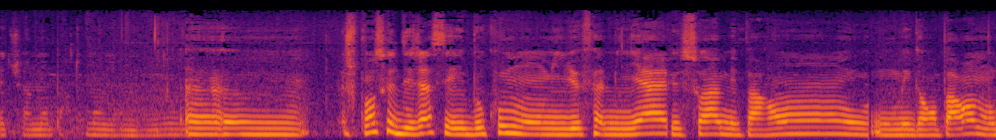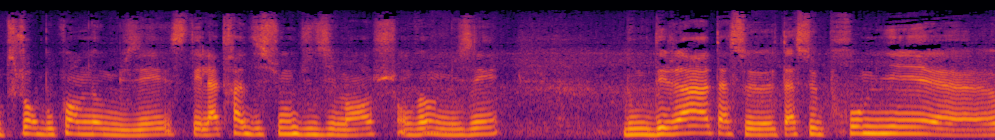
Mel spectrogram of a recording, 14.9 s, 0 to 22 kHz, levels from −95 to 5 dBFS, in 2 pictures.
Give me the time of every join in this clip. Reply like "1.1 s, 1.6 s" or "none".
5.0 s, 6.5 s

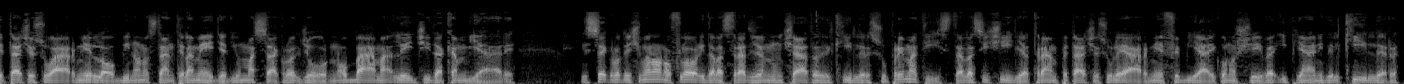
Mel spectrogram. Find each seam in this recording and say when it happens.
5.6 s

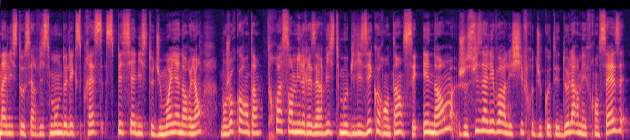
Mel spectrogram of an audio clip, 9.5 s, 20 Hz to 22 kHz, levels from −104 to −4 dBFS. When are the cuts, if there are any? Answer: 3.9 s

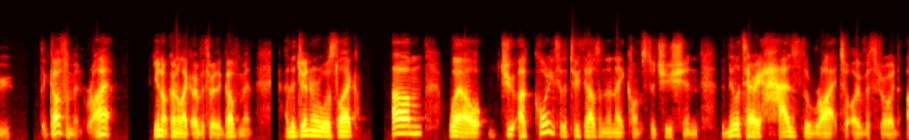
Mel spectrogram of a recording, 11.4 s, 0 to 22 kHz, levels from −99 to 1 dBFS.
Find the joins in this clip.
none

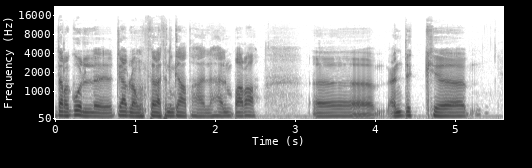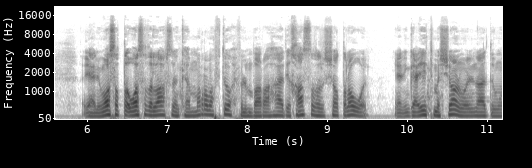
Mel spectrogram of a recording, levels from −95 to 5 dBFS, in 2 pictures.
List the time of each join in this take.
none

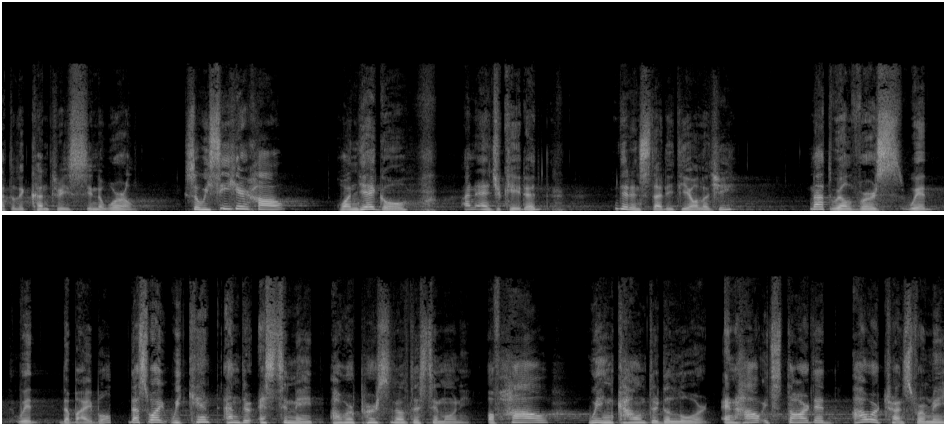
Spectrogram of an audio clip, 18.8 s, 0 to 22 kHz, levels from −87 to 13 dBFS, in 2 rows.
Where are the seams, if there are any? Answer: 10.5 s, 12.6 s

